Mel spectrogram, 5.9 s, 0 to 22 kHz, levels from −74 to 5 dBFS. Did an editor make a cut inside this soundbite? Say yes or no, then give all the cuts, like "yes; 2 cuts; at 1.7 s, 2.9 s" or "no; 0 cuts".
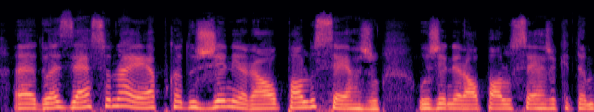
no; 0 cuts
